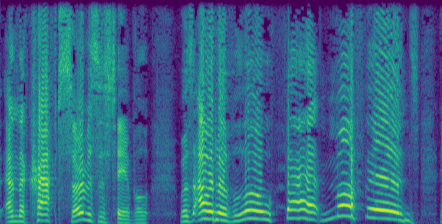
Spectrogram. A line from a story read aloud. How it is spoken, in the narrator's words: she screams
